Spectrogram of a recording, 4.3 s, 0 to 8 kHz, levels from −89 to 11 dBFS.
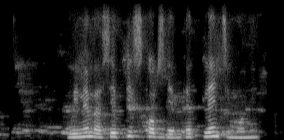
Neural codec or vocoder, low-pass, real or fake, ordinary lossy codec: none; 7.2 kHz; real; Opus, 16 kbps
